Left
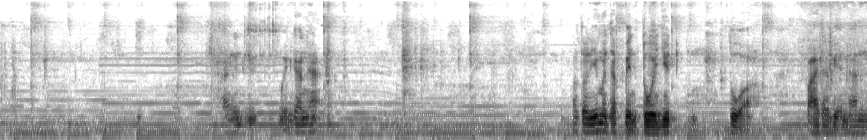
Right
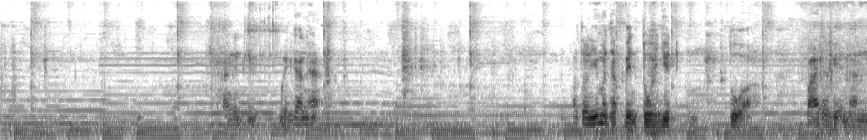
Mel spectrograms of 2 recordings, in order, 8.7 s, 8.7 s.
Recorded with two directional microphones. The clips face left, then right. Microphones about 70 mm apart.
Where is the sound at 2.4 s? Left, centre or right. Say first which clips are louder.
Left 6 dB; centre.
